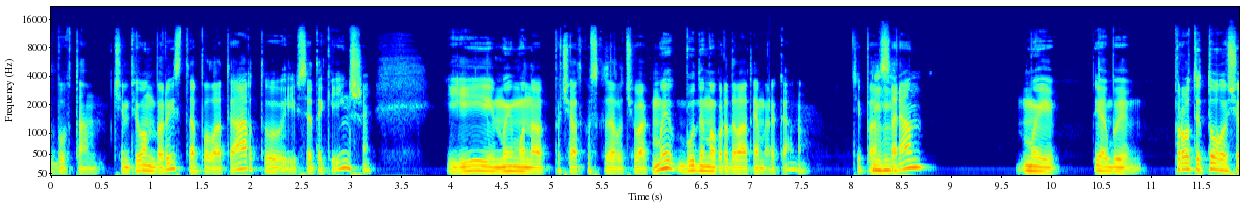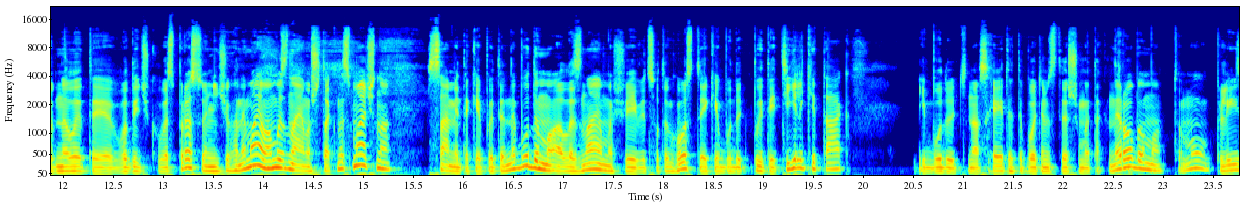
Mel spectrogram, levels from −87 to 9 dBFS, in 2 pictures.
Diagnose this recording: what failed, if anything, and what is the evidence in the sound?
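At 7.13 s the speech level steps down by about 6 dB for 51 ms, then returns at 7.18 s. That abrupt halving is what one channel dropping out looks like after the mono sum, likely from an intermittent contact in the analogue wiring or connector.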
